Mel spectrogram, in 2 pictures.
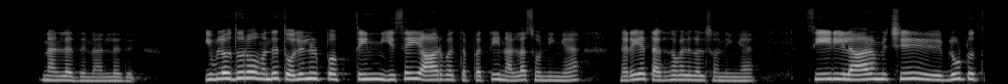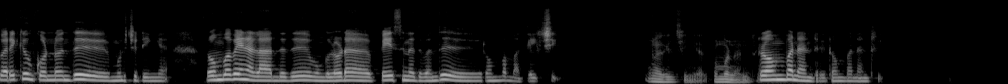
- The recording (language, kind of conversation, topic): Tamil, podcast, தொழில்நுட்பம் உங்கள் இசை ஆர்வத்தை எவ்வாறு மாற்றியுள்ளது?
- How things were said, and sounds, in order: inhale; inhale; inhale; other noise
